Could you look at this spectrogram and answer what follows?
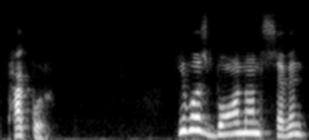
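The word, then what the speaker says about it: ঠাকুর: the author rabindra tagor in Bengali it is pronounced as rabindra takur he was born on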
